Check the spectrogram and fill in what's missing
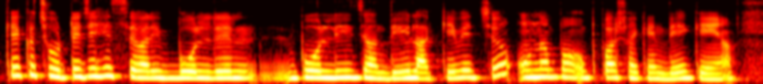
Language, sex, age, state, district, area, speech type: Punjabi, female, 18-30, Punjab, Tarn Taran, urban, spontaneous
